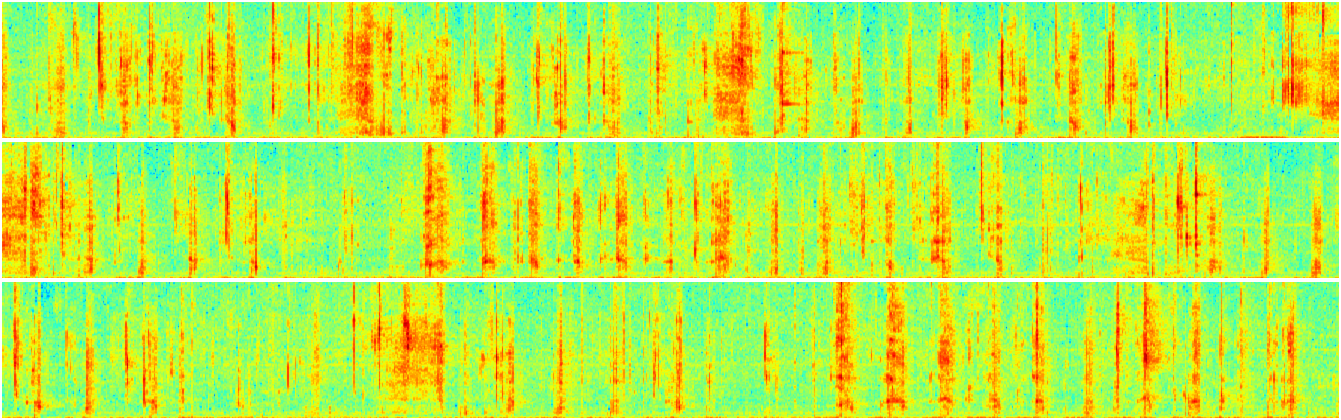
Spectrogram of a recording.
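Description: A young woman chews with wet, crunchy mouth sounds close to a microphone.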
